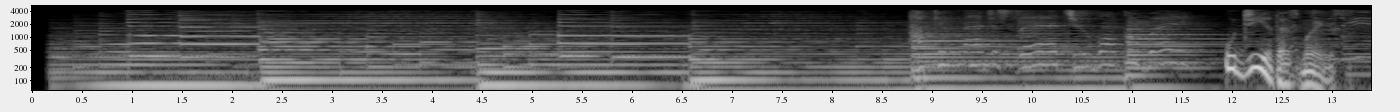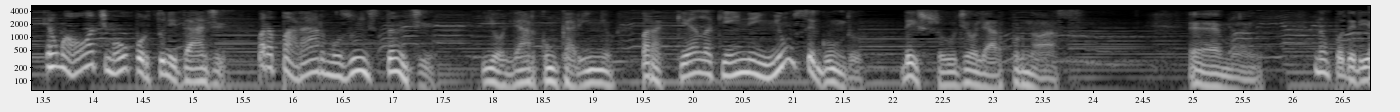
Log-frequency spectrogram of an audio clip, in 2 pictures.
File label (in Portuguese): VOCÊ MERECE ATENÇÃO MÃE, Masc; Dia das Mães; Telemensagens 2017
